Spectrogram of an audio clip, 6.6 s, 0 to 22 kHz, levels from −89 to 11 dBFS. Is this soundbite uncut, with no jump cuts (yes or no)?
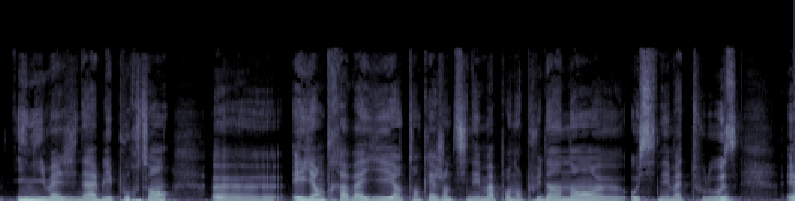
yes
